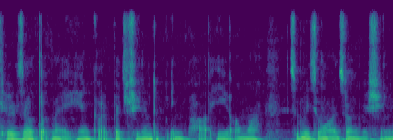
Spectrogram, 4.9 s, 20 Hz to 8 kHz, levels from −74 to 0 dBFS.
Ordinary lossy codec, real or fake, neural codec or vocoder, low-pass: none; fake; codec, 16 kHz, 8 kbps, FreqCodec, smaller model; 7.2 kHz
